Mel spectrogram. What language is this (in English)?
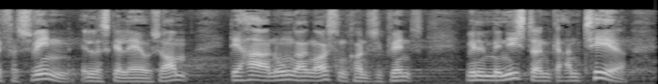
Danish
